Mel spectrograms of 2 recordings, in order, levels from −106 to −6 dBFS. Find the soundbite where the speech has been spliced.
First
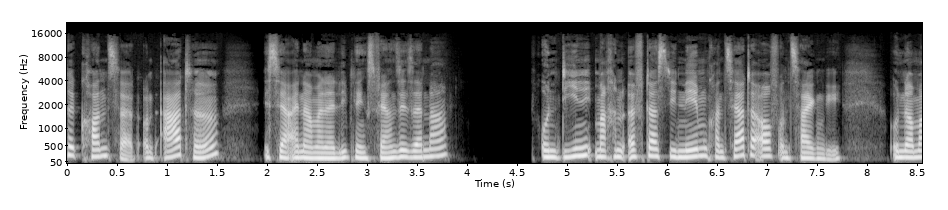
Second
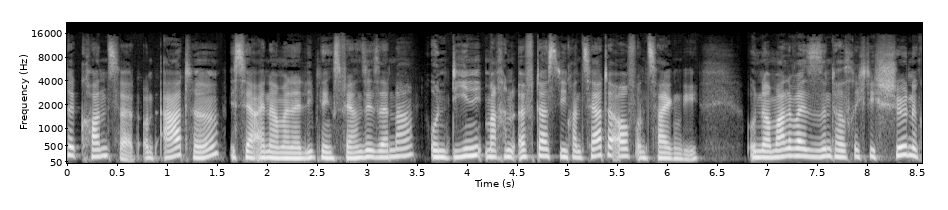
second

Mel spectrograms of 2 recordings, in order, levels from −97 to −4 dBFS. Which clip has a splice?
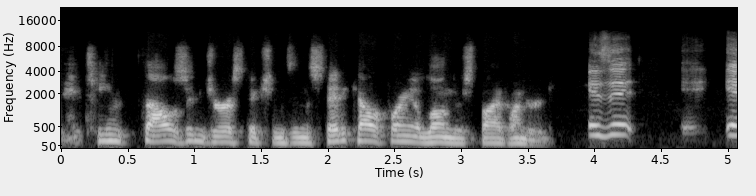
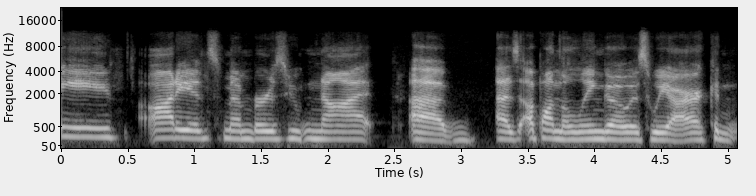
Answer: second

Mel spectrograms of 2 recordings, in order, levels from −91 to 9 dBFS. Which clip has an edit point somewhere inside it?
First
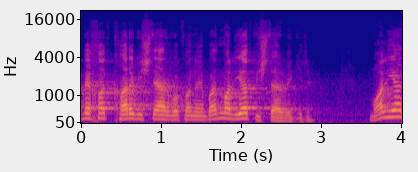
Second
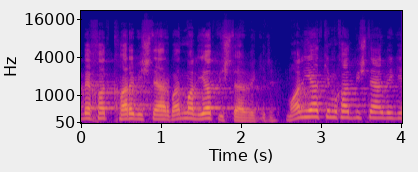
second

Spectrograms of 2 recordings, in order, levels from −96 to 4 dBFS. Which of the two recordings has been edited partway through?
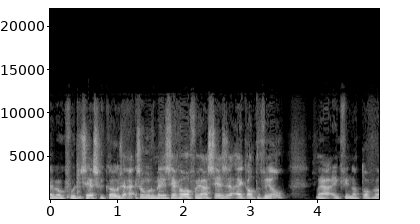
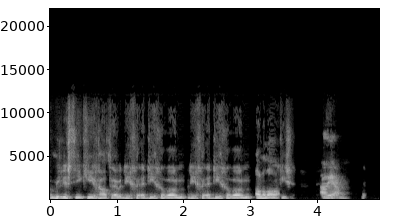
second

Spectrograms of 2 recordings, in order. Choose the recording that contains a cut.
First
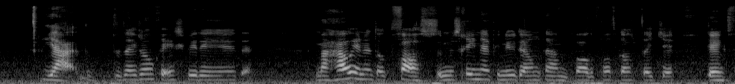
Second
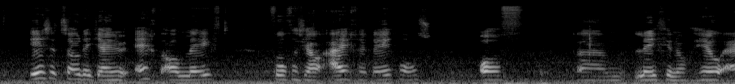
first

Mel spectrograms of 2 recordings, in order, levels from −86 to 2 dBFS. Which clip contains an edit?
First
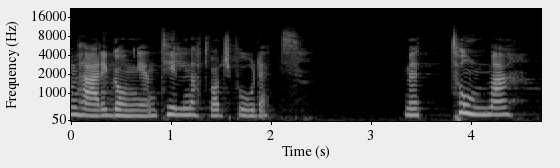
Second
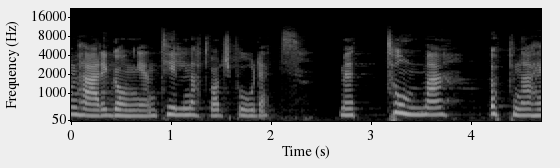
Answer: second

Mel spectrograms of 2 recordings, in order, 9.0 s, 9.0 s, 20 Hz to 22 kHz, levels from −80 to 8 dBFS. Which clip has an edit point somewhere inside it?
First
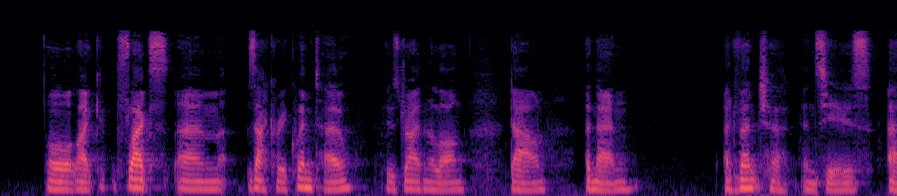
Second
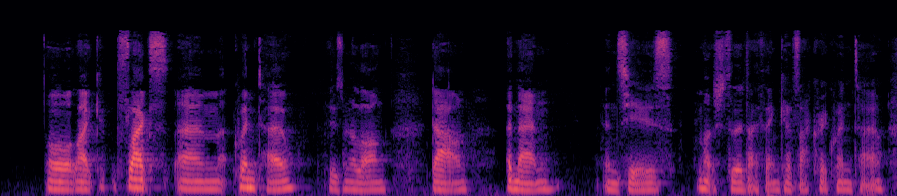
second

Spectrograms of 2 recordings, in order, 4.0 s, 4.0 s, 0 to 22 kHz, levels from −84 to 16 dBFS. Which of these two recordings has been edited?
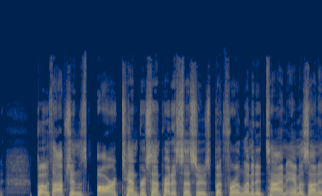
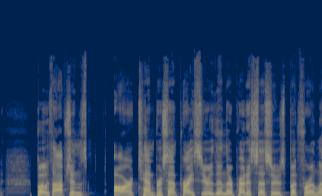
first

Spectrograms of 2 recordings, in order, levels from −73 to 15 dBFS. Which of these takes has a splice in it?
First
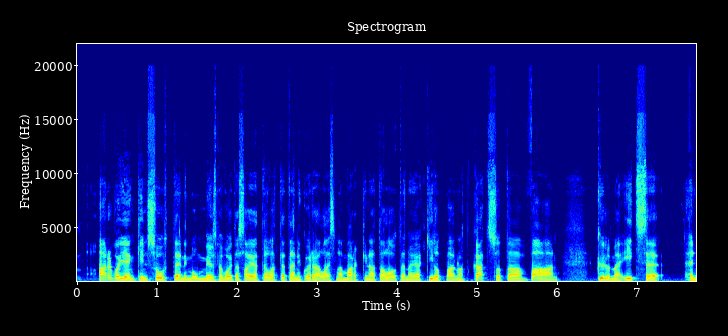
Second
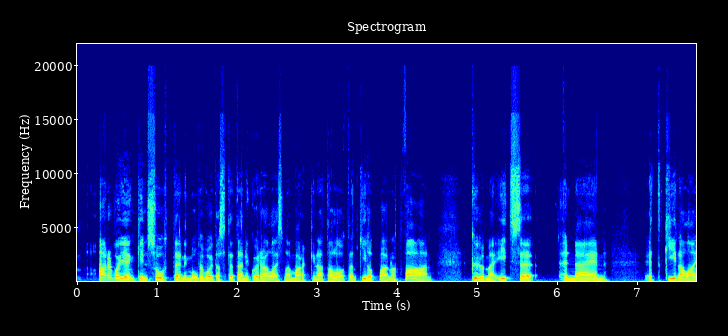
second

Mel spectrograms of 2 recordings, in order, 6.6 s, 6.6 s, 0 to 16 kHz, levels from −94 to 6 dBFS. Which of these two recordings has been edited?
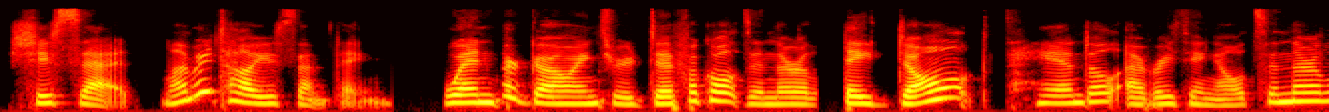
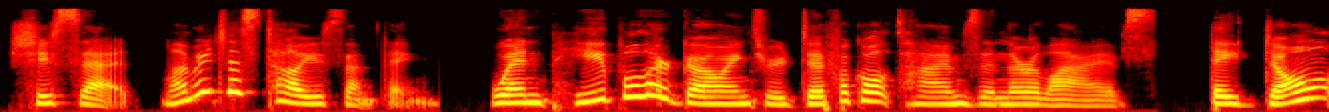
first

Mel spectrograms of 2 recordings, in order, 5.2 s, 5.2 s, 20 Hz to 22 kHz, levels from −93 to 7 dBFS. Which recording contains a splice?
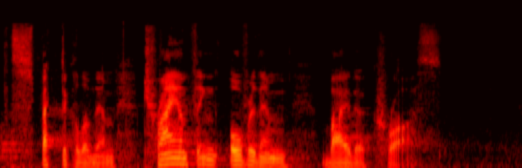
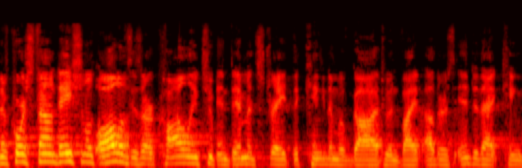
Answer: second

